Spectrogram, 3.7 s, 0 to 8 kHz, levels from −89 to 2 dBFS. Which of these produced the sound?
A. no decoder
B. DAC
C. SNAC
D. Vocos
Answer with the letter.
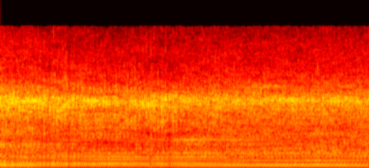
A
